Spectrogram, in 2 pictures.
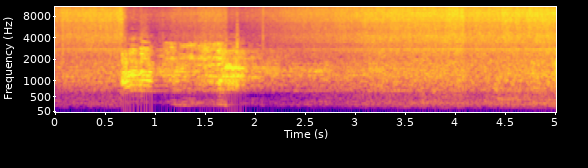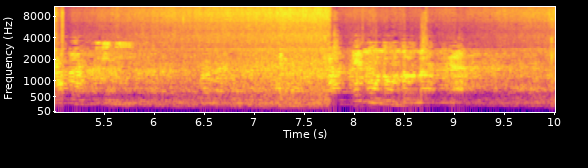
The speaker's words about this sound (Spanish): Lo que estamos escuchando ahí de fondo es la alerta que emite Japón pidiendo a sus habitantes que busquen refugio. Así suena la alerta allá cuando se lanza un misil.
